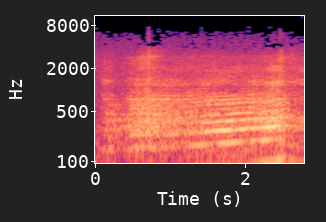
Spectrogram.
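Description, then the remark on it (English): A getaway car, parked at the curb outside a bank, revs and accelerates, its engine pitch climbing in rising harmonic sweeps, loud, with no voices over it. “We backed out of the bank and ran for the car parked at the curb.”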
